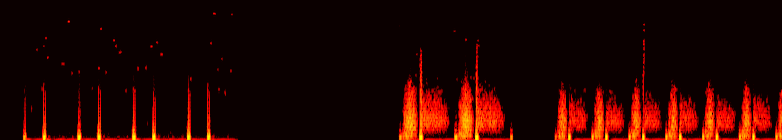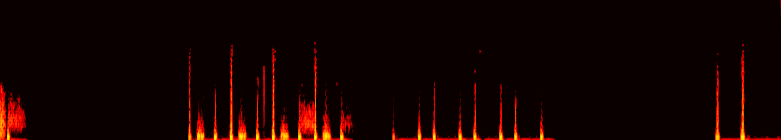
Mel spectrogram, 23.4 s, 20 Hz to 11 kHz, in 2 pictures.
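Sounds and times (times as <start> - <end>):
heartbeat: 0.4 - 3.3, 6.0 - 7.7, 8.4 - 12.2, 14.6 - 17.0, 18.0 - 20.1.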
